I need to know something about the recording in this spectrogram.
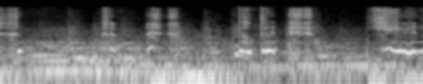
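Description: Dramatic background score of sustained tones, broken several times by short breathy gasps, with a wavering, whimper-like tone about two and a half seconds in.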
